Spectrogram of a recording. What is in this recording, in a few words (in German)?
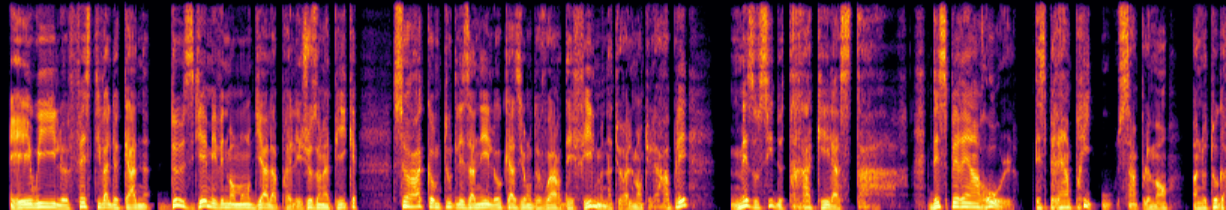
Reportage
